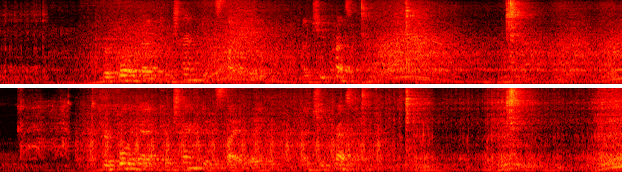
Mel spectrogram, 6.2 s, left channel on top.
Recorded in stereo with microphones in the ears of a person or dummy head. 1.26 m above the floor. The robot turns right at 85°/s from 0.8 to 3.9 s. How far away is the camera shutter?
About 1.5 m.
